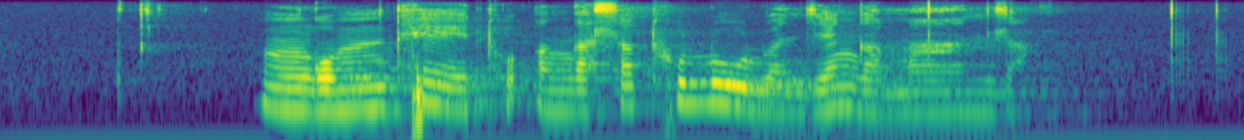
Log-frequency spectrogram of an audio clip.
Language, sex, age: South Ndebele, female, 21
